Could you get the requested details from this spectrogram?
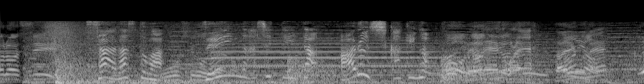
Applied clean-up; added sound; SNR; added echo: none; Fireworks + Trumpet; 8 dB; none.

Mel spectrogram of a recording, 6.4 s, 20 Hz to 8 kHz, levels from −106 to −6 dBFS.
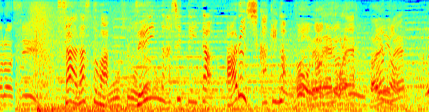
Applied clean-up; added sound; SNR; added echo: none; none; none; none.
